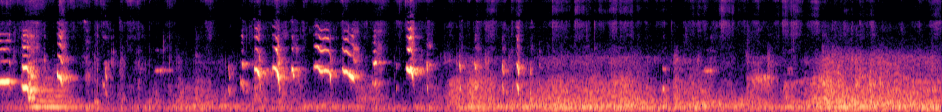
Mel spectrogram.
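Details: Akbash dog puppies give a burst of short, high, squeaky yelps and whimpers in the first seconds, then a run of thin rising cries around four to six seconds, followed by quiet indoor background hiss with faint rustling.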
